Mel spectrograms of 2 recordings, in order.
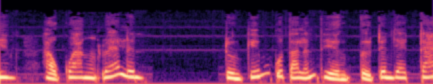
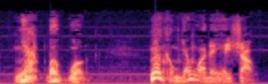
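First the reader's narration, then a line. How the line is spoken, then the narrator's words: Shouting. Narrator (Vietnamese): Tả Lãnh Thiền quát lên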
